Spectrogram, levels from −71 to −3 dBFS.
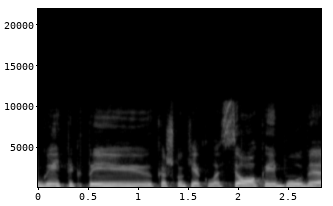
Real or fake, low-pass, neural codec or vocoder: real; 10.8 kHz; none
